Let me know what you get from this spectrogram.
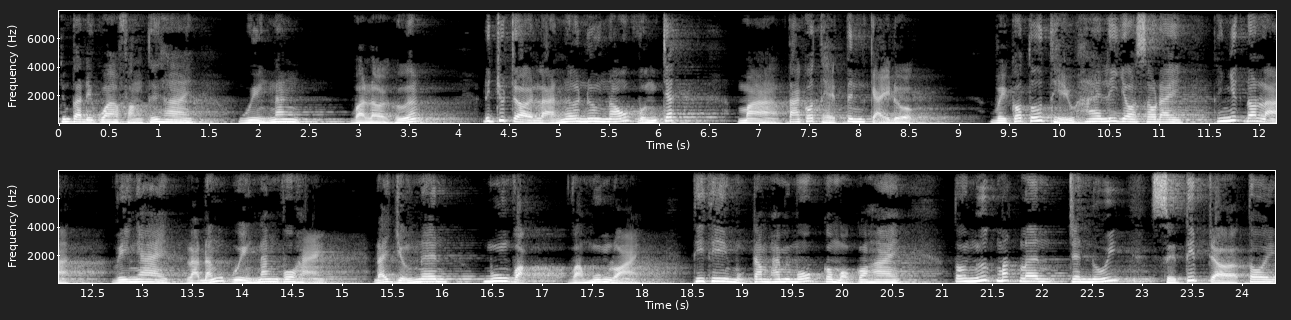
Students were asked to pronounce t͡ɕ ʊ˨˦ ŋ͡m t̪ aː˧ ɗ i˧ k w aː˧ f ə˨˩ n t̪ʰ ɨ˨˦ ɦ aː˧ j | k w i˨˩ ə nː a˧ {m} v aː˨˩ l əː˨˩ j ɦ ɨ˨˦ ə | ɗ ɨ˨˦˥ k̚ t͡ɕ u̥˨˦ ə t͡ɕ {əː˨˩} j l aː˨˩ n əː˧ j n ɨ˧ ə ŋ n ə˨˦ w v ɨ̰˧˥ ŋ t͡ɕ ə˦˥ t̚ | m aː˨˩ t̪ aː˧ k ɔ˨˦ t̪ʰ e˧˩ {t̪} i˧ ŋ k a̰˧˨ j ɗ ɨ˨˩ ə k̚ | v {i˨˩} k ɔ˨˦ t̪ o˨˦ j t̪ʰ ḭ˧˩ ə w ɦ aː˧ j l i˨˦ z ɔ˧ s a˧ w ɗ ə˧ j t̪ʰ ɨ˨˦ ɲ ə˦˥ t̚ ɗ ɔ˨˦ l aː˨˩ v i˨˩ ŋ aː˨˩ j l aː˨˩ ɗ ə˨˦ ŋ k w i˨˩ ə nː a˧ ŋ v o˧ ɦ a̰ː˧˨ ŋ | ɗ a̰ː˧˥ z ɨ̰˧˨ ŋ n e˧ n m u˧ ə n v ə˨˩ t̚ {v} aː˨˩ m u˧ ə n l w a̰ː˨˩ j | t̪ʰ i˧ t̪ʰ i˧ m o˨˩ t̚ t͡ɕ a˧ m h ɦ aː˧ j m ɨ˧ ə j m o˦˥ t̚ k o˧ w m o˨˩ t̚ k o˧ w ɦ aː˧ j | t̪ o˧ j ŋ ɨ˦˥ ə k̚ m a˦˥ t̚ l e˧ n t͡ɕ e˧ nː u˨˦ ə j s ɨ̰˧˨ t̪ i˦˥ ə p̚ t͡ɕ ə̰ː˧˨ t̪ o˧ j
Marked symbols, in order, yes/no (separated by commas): no, yes, yes, yes, yes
